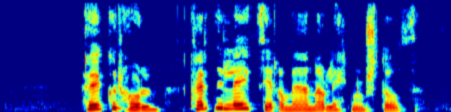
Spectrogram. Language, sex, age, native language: Icelandic, female, 50-59, Icelandic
